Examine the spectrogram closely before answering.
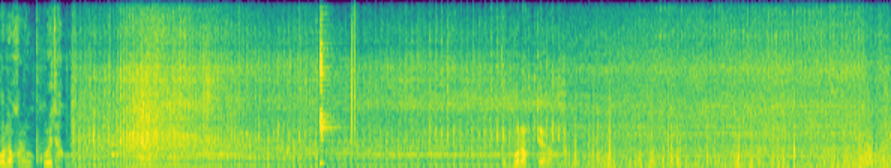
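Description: A motorcycle engine runs steadily.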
